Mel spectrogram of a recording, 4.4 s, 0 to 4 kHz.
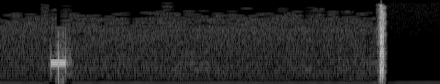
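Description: A single short touch-tone (DTMF) dialing beep for a 9-1-1 autopatch call on a radio repeater sounds over a steady bed of faint radio hiss, followed about three seconds later by a brief, sharp burst of static. No one speaks.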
